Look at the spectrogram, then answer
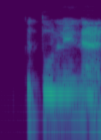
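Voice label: "ketulenan", Malay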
